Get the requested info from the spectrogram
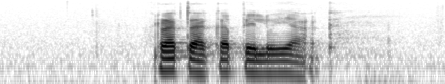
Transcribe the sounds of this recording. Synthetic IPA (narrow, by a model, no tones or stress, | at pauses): ratʼakʼapʼɛlɔjaːkʼḁ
